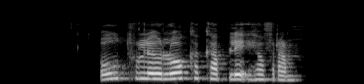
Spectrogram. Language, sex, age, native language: Icelandic, female, 40-49, Icelandic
